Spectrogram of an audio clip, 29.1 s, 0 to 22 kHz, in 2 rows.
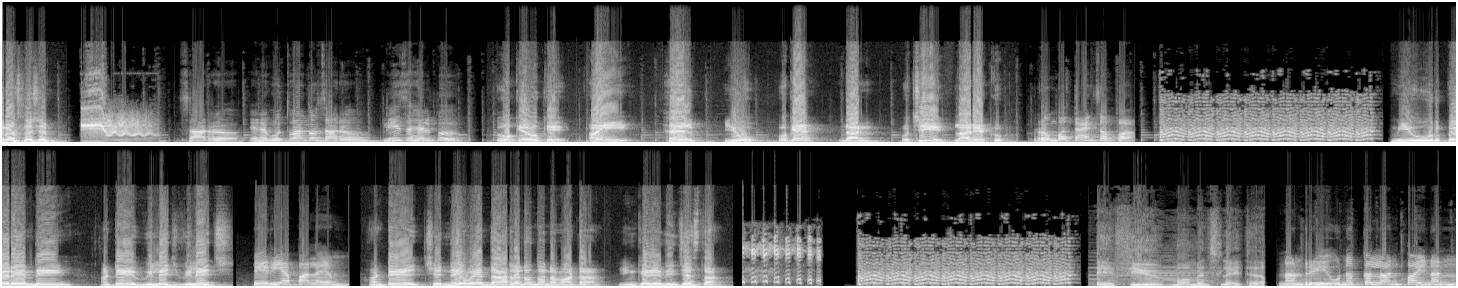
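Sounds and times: cartoon falling-note sound effect: 0.8s - 1.6s, 11.5s - 13.8s, 23.1s - 26.2s
person speaking: 25.4s - 27.2s.

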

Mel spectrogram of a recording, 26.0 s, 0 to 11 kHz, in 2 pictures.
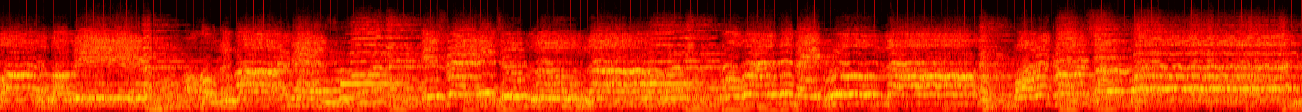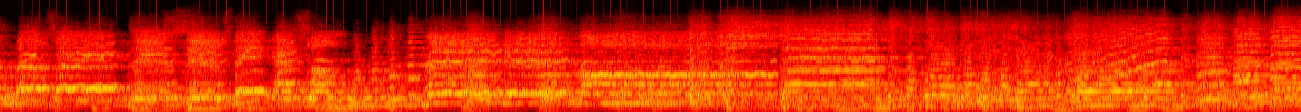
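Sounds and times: choir with orchestra: 0.0s - 26.0s.

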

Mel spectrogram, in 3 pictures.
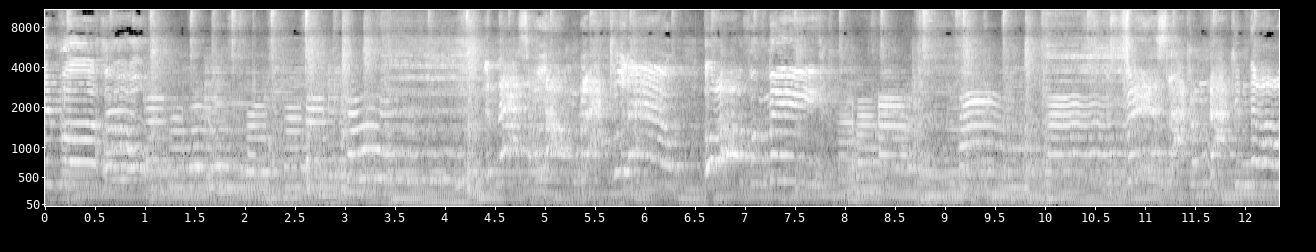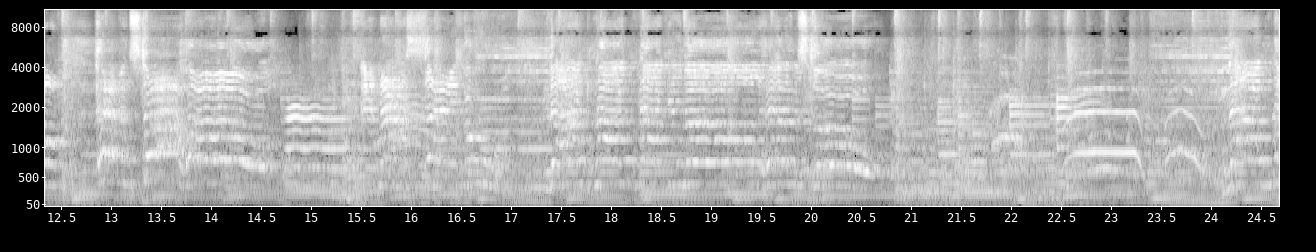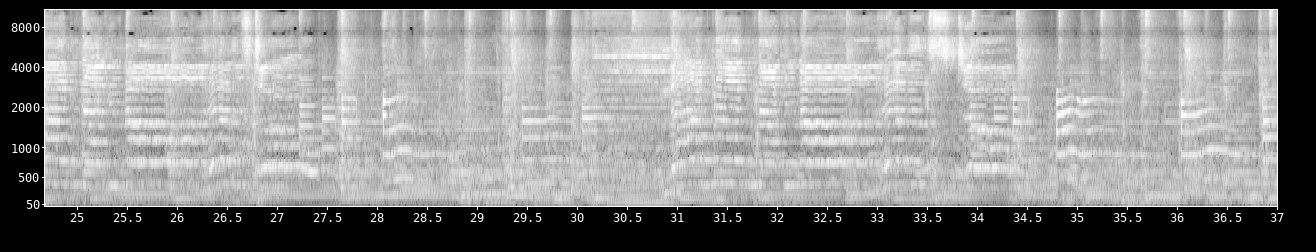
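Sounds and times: person singing: 0.0s - 2.0s, 3.0s - 8.0s, 10.5s - 21.0s, 21.7s - 28.9s, 30.8s - 37.0s
drum kit: 0.0s - 37.0s
electric bass: 0.0s - 37.0s
electric guitars: 0.0s - 37.0s.

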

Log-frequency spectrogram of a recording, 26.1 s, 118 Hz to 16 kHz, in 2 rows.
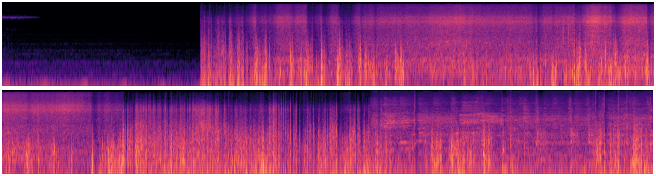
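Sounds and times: wind buffeting microphone: 4.0s - 23.5s, 24.6s - 26.0s
heavy surf rushing: 4.0s - 26.0s.

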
